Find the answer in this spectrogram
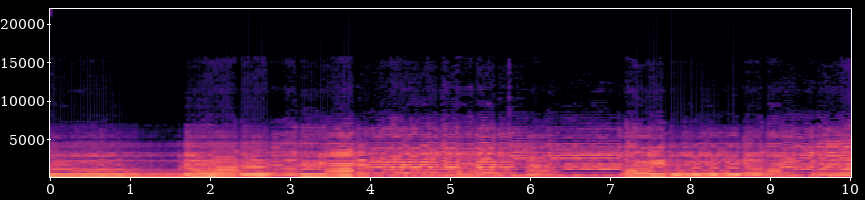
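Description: A five-string fiddle strung with Prim strings, played solo with a bow: a slow tune of long, sustained notes, opening with one note held for nearly two seconds.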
